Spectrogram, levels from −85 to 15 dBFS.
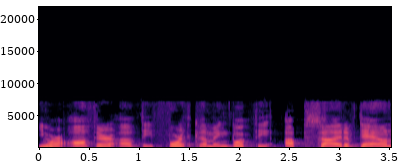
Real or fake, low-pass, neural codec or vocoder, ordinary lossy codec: fake; 7.2 kHz; autoencoder, 48 kHz, 128 numbers a frame, DAC-VAE, trained on Japanese speech; AAC, 32 kbps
